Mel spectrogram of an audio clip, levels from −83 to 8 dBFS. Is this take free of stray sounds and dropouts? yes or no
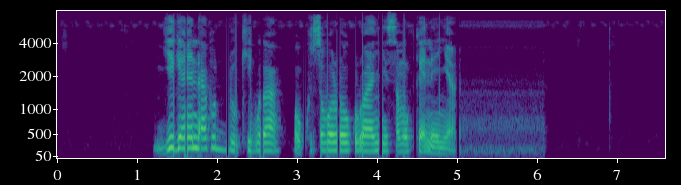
yes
